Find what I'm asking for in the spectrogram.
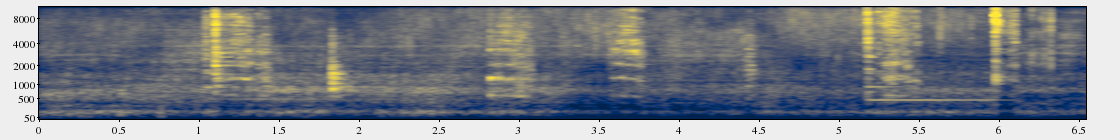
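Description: Ginger, garlic and green chilli frying in a pan with onion, stirred now and then, giving a steady low sizzle broken by several sharp scraping clicks of the spoon against the pan.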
